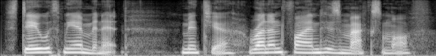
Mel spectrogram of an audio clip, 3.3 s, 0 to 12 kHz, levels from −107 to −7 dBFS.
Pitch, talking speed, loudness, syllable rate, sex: 210 Hz, 200 wpm, -17 LUFS, 6.0 syllables/s, female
